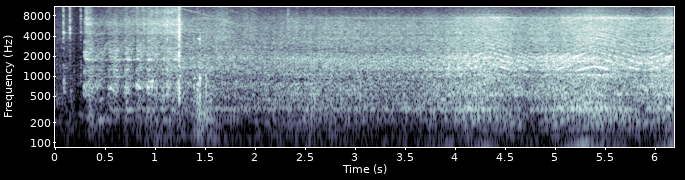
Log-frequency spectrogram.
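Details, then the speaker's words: Alfa Romeo 159 2.4 JTDM five-cylinder turbo diesel, field find off road nearly five years after timing belt failure: catches after brief crank, revs smoothly and cleanly with no big smoke cloud, smoke reduced with use. Normal revving. "And I've I can sit here and I can rev it and you won't see a big cloud of smoke, which is exactly what we want to be seeing"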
